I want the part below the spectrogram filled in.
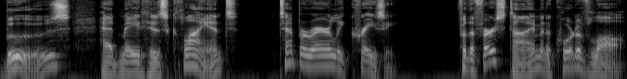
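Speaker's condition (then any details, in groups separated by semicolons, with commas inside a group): No condition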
